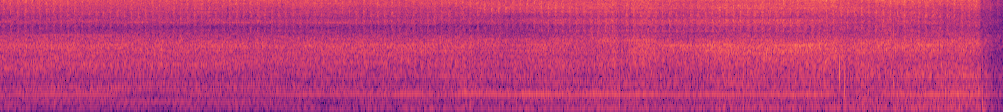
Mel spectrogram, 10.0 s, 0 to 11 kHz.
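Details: 2003 Range Rover HSE, 4.4L BMW M62TUB44 V8, steady idle with a faint, fairly even light tick over the hum; oil possibly slightly low; tick later went away on its own.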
